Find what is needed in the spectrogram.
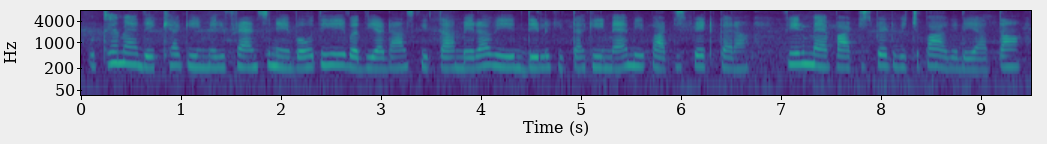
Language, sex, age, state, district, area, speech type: Punjabi, female, 18-30, Punjab, Shaheed Bhagat Singh Nagar, urban, spontaneous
